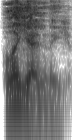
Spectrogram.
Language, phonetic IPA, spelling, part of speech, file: Russian, [ɫɐˈjælʲnɨj], лояльный, adjective, Ru-лояльный.ogg
- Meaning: 1. loyal (usually politically) 2. non-judgemental, neutral, tolerant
